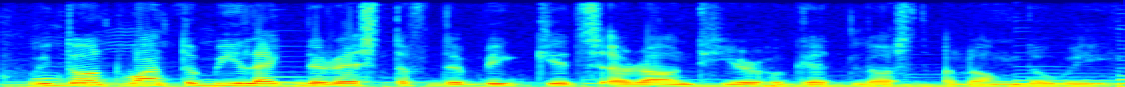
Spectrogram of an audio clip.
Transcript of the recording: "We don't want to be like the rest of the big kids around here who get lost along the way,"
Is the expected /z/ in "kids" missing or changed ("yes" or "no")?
yes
